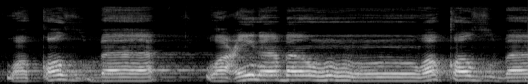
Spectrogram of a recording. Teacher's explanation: کو واو سے ملا کر غنہ کے ساتھ میں وعنبا وقضبا قاف کو اور ضاد کو دونوں کو موٹا کریں گے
